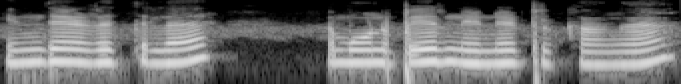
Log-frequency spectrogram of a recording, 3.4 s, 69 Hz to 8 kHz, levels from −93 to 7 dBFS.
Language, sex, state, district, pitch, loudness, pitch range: Tamil, female, Tamil Nadu, Namakkal, 240 Hz, -15 LUFS, 230-250 Hz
